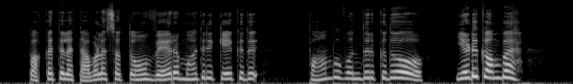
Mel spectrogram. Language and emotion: Tamil, fearful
